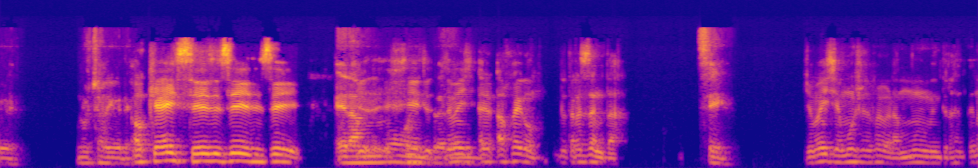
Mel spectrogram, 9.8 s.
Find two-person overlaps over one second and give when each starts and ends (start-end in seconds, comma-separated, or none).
3.5-5.0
